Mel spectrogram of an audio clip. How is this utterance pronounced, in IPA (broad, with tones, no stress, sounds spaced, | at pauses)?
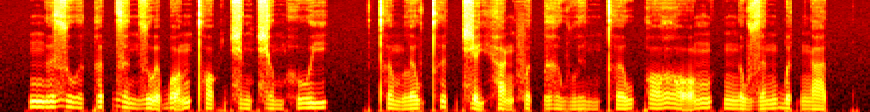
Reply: ŋ ɨ˨˦ z ṳ˨˩ ə̯ k ə˦˥ t̚ z ə̤˨˩ n z ṵ˧˨ ə̯ ɓ ɔ̰˧˥ n t̪ʰ ɔ˨˩ k̚ t͡ɕ ə̤˨˩ n t͡ɕ ə̤ː˨˩ m h u˧ j | t̪ʰ ə˧˩ m l ə˨˦ w t̪ʰ ɨ˦˥ t̚ t͡ɕ ɛ̰˧˨ j h a̰˧˨ ŋ f ə˨˩ t̚ ɣ ə̤˨˩ w l ɨ̤˨˩ n t̪ʰ ə˨˦ w k ɔ˨˦ ɣ ɔ̰˧˥ ŋ | ŋ ə˧˩ w z ə˨˦ n ɓ ə˨˩ t̚ ŋ a˨˩ t̚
